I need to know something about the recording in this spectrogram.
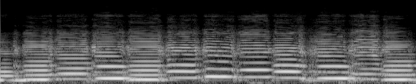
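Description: Background music: a solo cello playing a lively melody of short, separate notes, about three a second, stepping up and down in pitch.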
